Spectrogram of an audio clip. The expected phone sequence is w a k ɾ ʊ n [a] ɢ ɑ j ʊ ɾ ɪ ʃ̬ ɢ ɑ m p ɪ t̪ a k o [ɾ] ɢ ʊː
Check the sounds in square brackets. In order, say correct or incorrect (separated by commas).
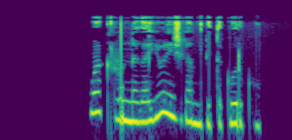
incorrect, correct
